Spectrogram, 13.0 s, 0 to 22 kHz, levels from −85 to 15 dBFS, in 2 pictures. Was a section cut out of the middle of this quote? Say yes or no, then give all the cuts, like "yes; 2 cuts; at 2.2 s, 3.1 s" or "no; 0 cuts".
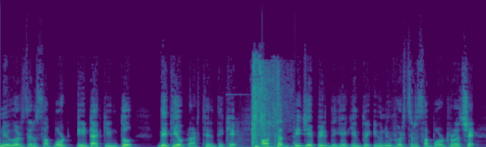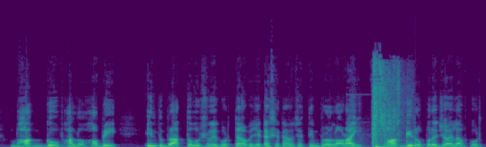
yes; 1 cut; at 11.5 s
